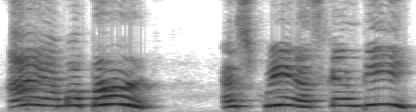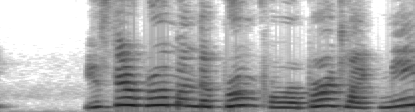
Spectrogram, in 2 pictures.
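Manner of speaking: high, quick chirpy bird voice; high fast birdlike plea. Acted. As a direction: chirp it out like an eager green bird. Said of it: "then said".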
